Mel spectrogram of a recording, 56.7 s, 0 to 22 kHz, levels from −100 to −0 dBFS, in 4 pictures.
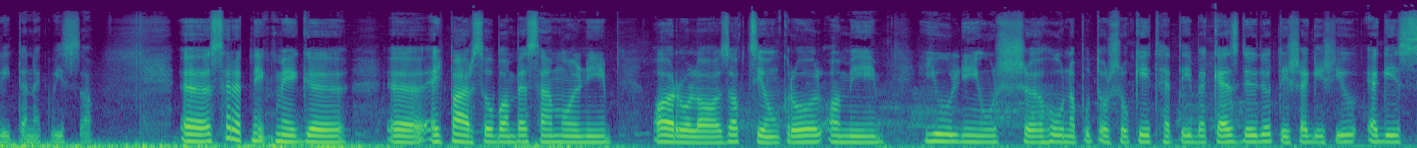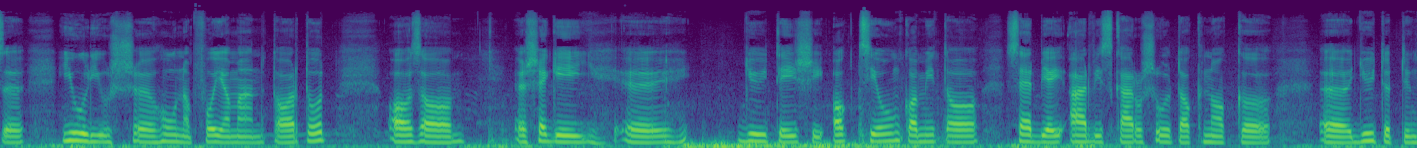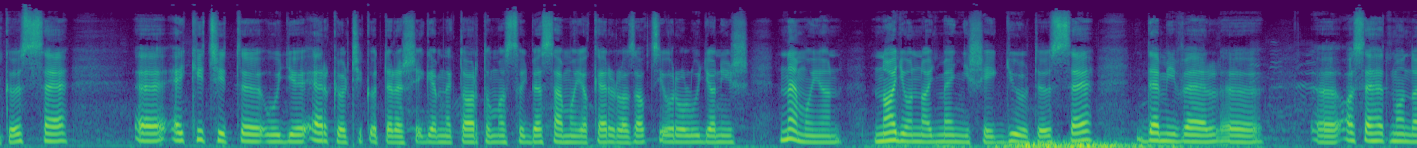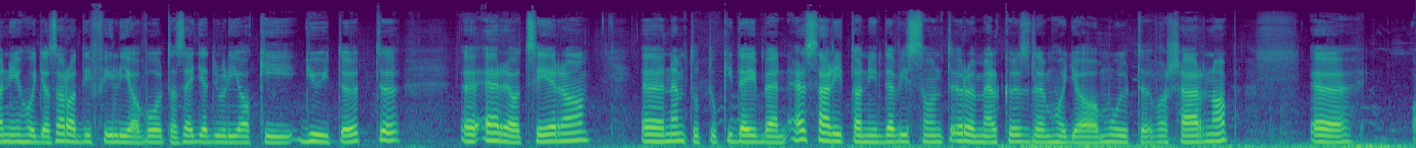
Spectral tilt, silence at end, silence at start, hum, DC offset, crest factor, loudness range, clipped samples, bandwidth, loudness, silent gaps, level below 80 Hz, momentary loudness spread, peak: -6 dB/octave; 0 s; 0 s; none; under 0.1%; 20 dB; 3 LU; under 0.1%; 16 kHz; -23 LUFS; none; -34 dBFS; 9 LU; -4 dBFS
